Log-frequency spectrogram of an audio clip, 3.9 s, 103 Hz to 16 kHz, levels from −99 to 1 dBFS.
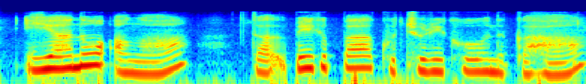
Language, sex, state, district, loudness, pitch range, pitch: Garo, female, Meghalaya, North Garo Hills, -17 LUFS, 220-275 Hz, 250 Hz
